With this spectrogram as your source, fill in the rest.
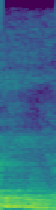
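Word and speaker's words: pneumonia: pillar निमोनिया like org निमोनिया का P silent रहता है तो क्या हो गया निमोनिया ठीक है अच्छा अगली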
